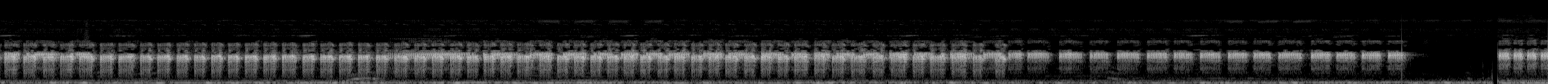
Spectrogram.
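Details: A frog gives a rapid string of mid-pitched croaking pulses at night in a forest, against a faint high insect hum.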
